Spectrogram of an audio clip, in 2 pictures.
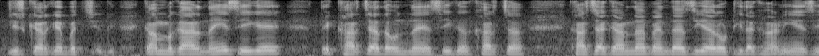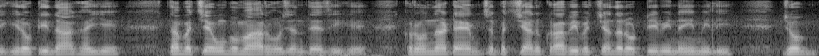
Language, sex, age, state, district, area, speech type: Punjabi, male, 45-60, Punjab, Mohali, urban, spontaneous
